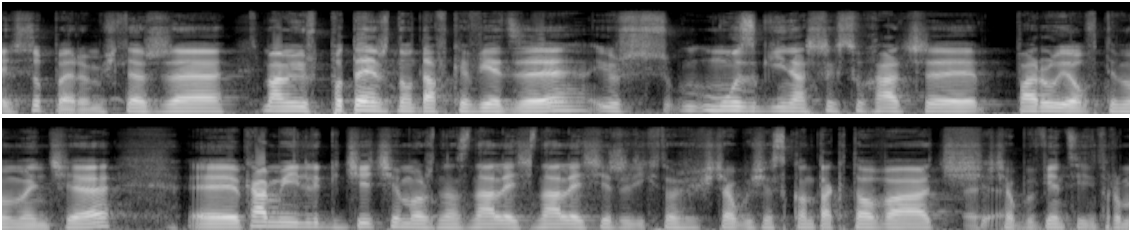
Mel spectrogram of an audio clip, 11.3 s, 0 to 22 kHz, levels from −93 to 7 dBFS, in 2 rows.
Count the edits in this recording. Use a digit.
3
